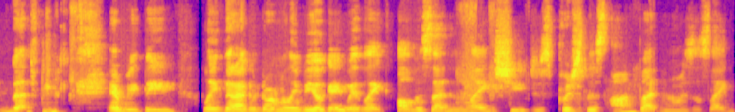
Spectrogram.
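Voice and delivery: ordinary talk, nothing marked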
